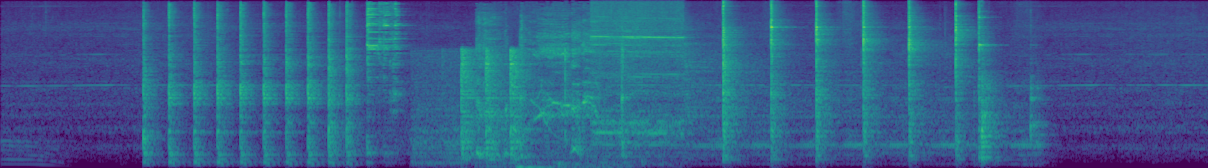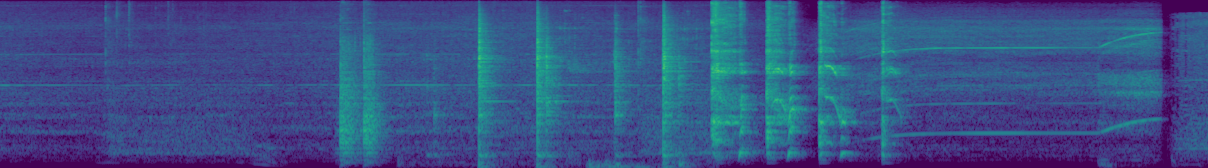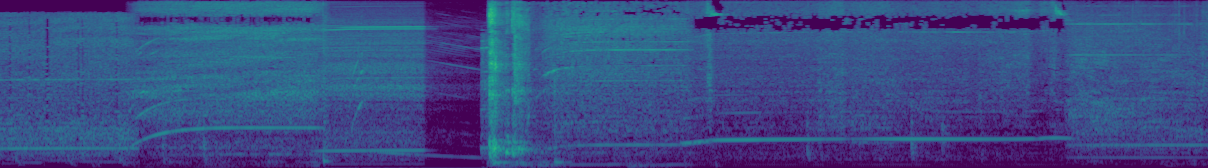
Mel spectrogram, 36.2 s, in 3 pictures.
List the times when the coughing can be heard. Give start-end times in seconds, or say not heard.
4.8-6.3, 19.1-21.1, 29.0-29.8.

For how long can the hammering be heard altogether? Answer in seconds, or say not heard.
13 s.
